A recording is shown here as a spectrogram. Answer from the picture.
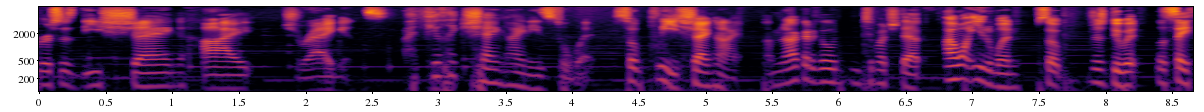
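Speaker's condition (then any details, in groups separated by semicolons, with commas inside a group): No condition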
